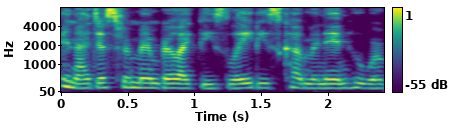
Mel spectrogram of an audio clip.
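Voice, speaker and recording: This woman speaks with a very deep, low pitch and fairly even intonation. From New Jersey. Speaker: author and self-worth coach. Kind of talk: interview testimony.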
